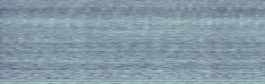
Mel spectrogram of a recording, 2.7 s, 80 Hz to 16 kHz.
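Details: Ford Fiesta Mk7.5 small three-cylinder petrol idling with a steady, even low hum, no knocks or misses; healthy engine during a service, timing belt not changed.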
